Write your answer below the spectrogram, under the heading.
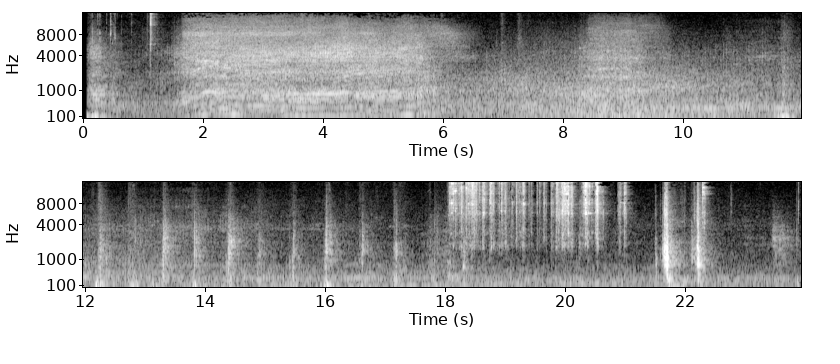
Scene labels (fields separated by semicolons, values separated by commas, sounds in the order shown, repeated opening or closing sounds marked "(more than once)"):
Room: hallway; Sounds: footsteps, keys, door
